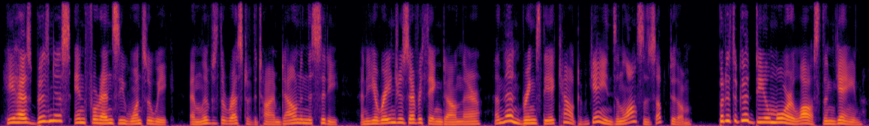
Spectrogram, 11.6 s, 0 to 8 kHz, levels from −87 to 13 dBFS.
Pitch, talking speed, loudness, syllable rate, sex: 200 Hz, 240 wpm, -18 LUFS, 5.7 syllables/s, female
